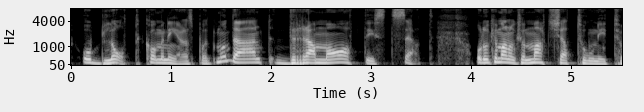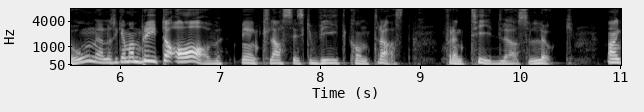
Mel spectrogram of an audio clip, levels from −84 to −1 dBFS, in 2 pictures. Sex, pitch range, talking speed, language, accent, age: male, 125-190 Hz, 180 wpm, Swedish, native, 30-49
